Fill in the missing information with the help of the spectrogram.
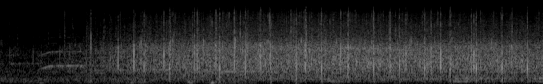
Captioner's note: audience cheering and applauding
